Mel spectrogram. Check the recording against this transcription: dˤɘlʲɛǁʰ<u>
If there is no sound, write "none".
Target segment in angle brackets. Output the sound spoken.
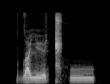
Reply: u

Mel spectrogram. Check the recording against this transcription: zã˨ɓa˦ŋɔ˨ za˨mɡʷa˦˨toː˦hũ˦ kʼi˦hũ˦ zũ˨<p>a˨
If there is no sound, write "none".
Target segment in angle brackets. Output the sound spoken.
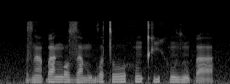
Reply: ɓ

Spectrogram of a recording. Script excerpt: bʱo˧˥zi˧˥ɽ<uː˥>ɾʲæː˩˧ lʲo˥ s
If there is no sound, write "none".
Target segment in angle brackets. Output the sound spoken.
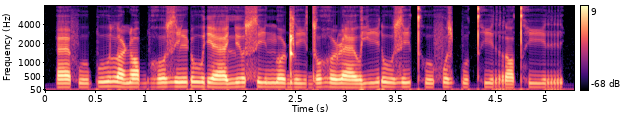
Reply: uː˧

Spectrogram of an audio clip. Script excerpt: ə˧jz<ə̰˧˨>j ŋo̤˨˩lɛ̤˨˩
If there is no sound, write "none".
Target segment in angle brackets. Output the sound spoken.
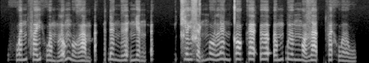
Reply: ə̰˧˨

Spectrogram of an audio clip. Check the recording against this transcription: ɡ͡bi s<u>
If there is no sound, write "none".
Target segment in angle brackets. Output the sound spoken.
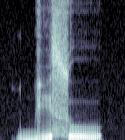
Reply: u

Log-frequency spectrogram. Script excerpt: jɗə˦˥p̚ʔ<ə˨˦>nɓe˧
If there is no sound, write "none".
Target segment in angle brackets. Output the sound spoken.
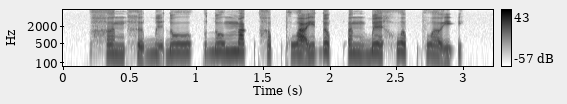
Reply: ə˧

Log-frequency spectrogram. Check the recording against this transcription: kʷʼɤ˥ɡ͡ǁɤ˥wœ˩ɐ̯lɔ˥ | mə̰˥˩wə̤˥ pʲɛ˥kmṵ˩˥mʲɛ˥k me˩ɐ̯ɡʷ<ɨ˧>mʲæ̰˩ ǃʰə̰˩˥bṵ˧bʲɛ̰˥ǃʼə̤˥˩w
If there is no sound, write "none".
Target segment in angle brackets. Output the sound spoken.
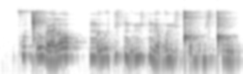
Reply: ɛ˧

